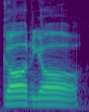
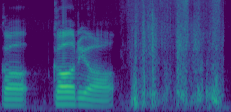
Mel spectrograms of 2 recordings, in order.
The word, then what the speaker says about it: Goryo: It's Goryo. They are vengeful Japanese ghosts from the aristocratic classes, especially those that have been martyred. It's a long O on the end.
